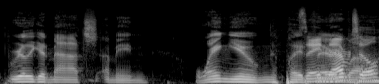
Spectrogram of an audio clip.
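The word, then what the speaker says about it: Quang Duong: It's not Kwang Duong? It's not Kwang Duong. It is Wang Yung, and we're going to pronounce it correctly on this show, or at least how they say.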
